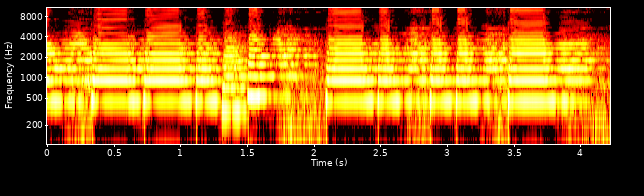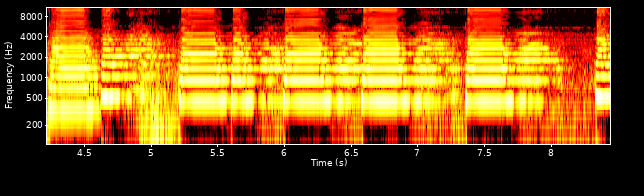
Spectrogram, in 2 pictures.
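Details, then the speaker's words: Truck's basuri multi-tone horn, taken from a used truck and tested, plays a limping, uneven tune with notes missing because one horn unit is broken; the dead unit can simply be removed. "jadi ini suaranya pincang ya karena ini ada rusak satu ini"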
